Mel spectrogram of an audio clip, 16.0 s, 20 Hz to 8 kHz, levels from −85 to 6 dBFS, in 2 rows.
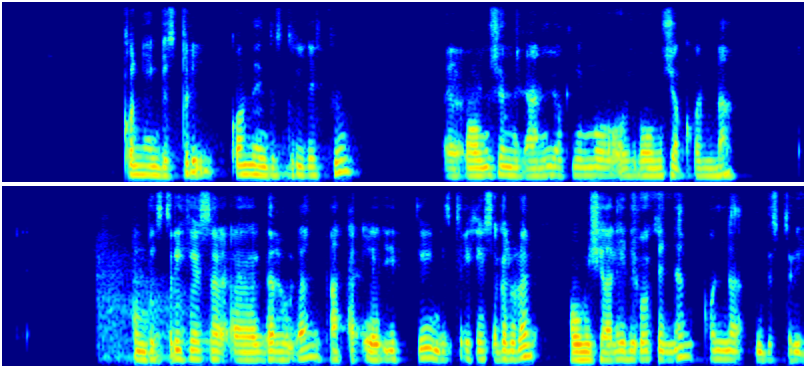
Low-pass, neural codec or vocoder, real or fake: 7.2 kHz; codec, 32 kHz, 1.9 kbps, SNAC; fake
